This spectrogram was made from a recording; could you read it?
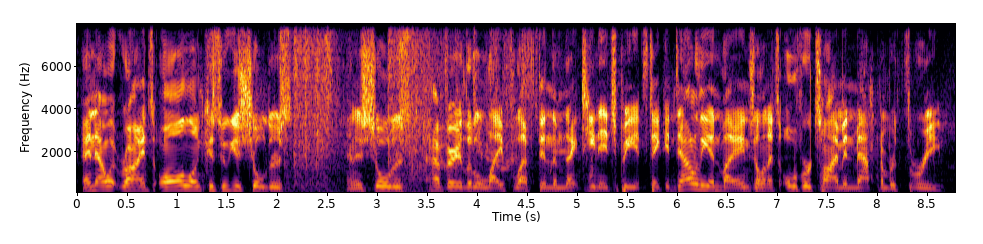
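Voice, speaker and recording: Bright-voiced male esports co-caster. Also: steady tone, brisk, slight background noise. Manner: joking, climbs in pitch on big plays. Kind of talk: color commentary and banter. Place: studio set with gaming stations. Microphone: headset mic.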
